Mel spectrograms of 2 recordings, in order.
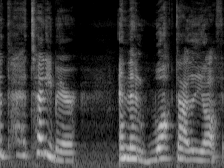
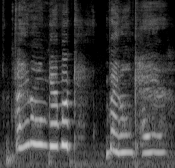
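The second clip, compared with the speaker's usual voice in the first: high put-on careless voice; mock careless teens; 10 semitones higher than usual. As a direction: imitate kids who don't care. Mocking indifferent teens.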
